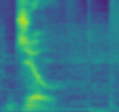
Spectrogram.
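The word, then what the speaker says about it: Djo: sur son projet musical Jo oui cela se prononce exactement comme son prénom et son groupe était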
